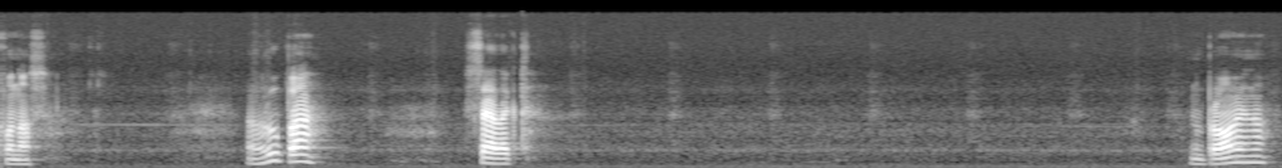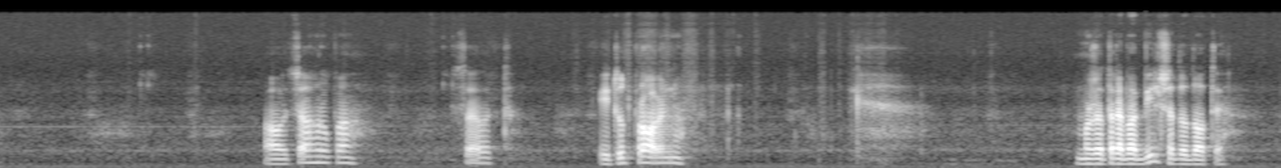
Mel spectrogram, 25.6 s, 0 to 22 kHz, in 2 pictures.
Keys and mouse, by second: 0.0-25.6 middle drag.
